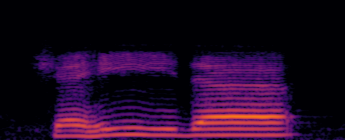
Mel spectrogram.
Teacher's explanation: شهيدا تنوين فتح حالة الوقف عليه يقلب ألفا ويسمى مد عوض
